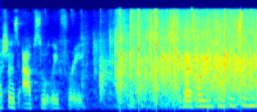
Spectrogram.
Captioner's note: applause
